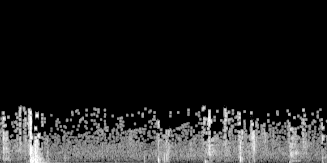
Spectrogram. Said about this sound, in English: Come on, Frank, let's get the door shut.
